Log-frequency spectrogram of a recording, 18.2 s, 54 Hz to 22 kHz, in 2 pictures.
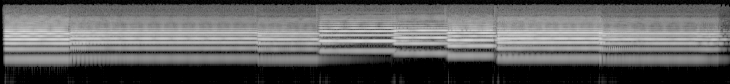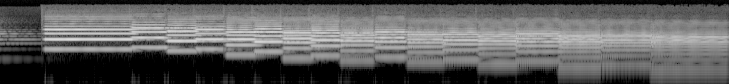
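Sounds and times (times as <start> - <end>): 
oboe on a digital piano: 0.0 - 18.2.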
